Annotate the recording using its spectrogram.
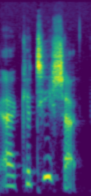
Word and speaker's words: Katixa: And I'm like, Katisha. How do you spell it? I'm like, so I spell it, you know, K-A-T-I-X-A. And they're like, oh. Sounds like it's spelled Katixa to me.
